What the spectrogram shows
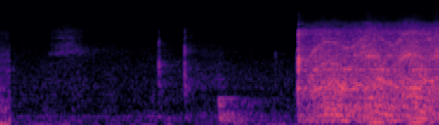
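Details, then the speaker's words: Nissan Skyline with rebuilt engine just installed after engine failure: a few clicks, then a loud steady starter churn with no firing rhythm; cranks but will not start. "No matter what, I'm going to start it and turn it off. Just so you're aware. Alright, okay. Apparently I'm not going to start."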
